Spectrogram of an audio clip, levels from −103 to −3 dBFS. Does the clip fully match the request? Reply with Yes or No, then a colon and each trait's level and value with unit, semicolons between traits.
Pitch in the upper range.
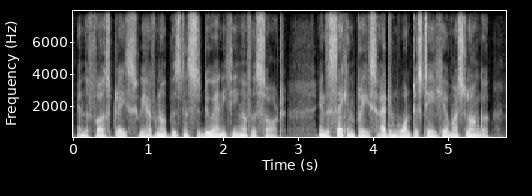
No: low, 125 Hz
